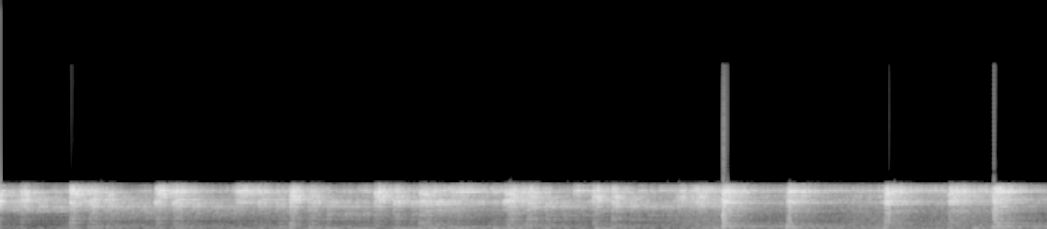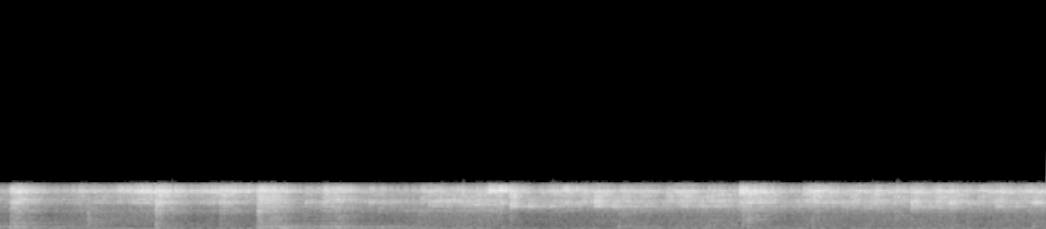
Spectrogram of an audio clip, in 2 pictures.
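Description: Experimental noise music from electronics and effects pedals played through a small amplifier: a dense, continuous wash of distorted noise over a steady low hum, broken by irregular sharp crackling hits about once a second.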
